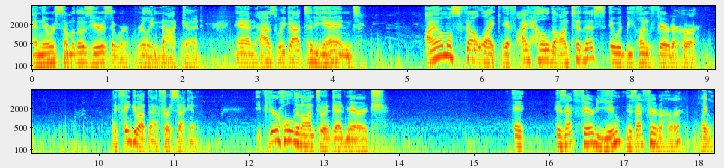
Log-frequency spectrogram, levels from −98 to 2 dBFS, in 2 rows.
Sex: male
